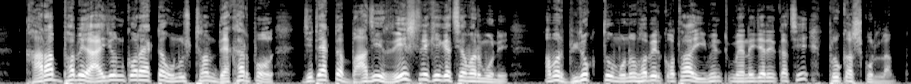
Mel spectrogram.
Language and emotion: Bengali, disgusted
